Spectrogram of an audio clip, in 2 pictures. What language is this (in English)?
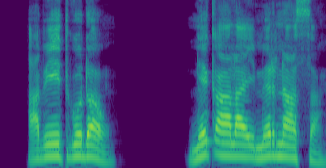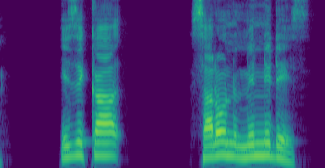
Gamo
